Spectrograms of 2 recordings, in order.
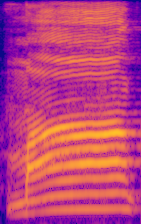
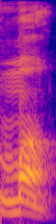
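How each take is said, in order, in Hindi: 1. स्वर को लंबा खींचा गया है। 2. स्वर को छोटा रखा गया है। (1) "इसको माँ करके खींचना भी नहीं है" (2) "बल्कि म"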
